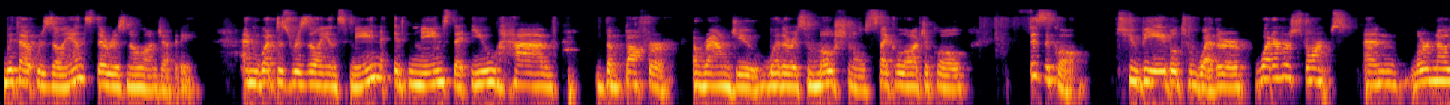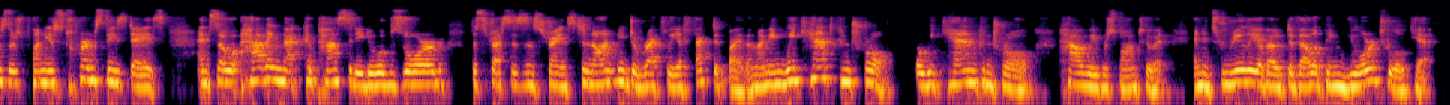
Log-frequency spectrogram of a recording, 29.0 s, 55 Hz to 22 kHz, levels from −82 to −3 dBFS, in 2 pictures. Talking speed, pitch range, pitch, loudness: 165 wpm, 160-200 Hz, 180 Hz, -18 LUFS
